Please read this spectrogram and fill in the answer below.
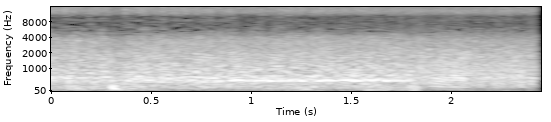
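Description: Axial SCX6 Honcho RC crawler's electric motor and geartrain whining steadily as it drives through a creek, the pitch dipping a little partway through, over the steady rush of shallow stream water.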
